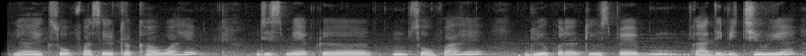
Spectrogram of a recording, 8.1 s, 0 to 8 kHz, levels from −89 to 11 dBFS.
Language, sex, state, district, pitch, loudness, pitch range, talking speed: Hindi, female, Uttar Pradesh, Jyotiba Phule Nagar, 220 Hz, -14 LUFS, 210-245 Hz, 150 wpm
